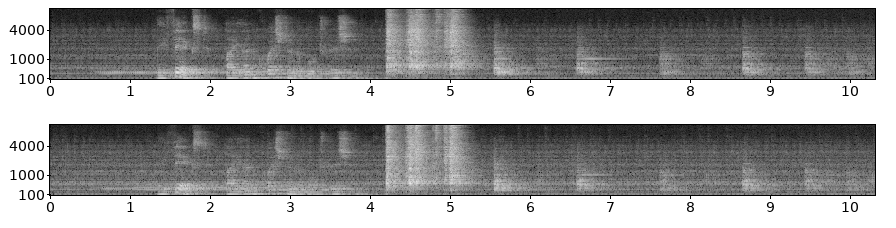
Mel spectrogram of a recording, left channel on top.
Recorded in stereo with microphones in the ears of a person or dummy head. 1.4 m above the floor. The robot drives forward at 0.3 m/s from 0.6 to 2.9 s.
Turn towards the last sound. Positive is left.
turn(degrees=0)  # may be behind; listen again after turning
